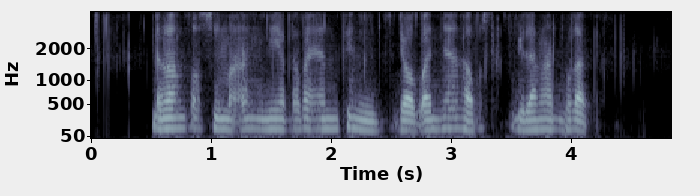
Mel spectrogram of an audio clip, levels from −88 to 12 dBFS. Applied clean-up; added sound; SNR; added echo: neural separator model SepFormer WHAMR!.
